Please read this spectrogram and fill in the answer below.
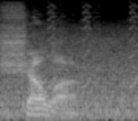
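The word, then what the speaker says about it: Xelha: It goes to Sheila. I keep saying Sheila, it's Shella. I'm pronouncing her name wrong.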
